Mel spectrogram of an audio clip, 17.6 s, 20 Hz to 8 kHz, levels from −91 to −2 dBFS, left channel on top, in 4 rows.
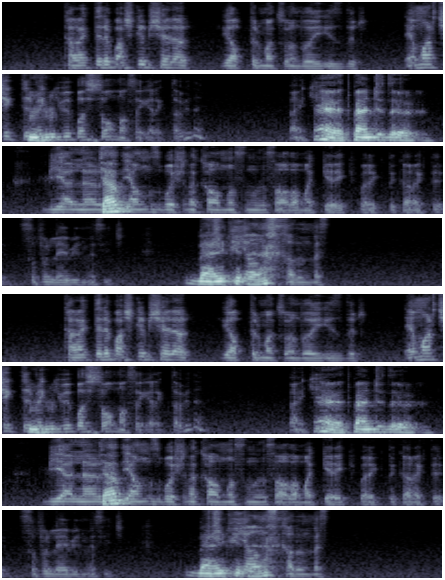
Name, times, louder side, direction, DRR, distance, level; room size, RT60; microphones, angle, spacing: voice 1, 0.6-1.9 2.2-3.5 4.0-6.4 7.3-7.6 9.2-12.6 12.8-14.2 15.2-16.5, right 1 dB, 10° right, 0.9 m, -38 dB
voice 2, 4.7-5.0 7.5-8.6 9.8-10.1 15.1-16.0, left 4 dB, 35° left, 0.4 m, -24 dB
3.2 x 2.1 x 2.2 m
head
